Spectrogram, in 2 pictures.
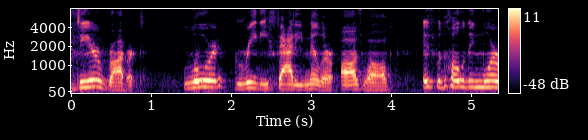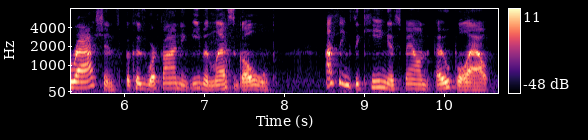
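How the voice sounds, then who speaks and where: Woman as a feisty, husky storybook girl. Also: on the low side, expressive, measured pace. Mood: grumpy, defiant. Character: feisty, blunt, grumpy young girl sending messages.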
